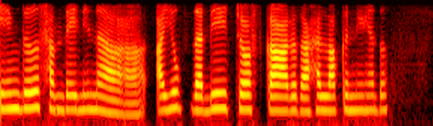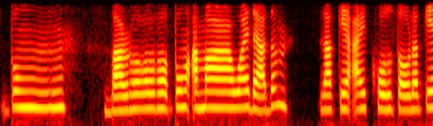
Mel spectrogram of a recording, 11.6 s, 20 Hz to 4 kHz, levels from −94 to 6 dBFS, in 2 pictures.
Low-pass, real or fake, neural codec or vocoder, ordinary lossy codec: 3.6 kHz; fake; codec, 16 kHz, 0.3 kbps, FocalCodec; none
